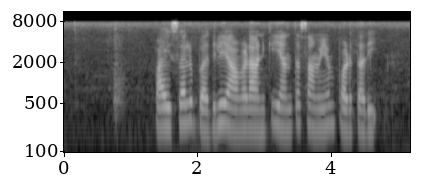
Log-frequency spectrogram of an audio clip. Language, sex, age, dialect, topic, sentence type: Telugu, female, 25-30, Telangana, banking, question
